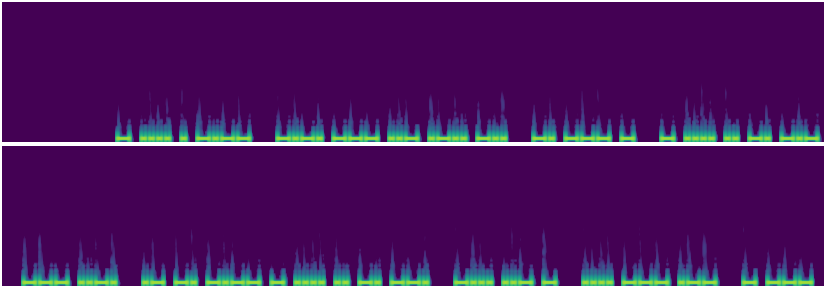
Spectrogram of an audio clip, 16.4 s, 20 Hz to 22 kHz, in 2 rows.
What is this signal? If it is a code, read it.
Morse code, heard as a keyed tone, about 30 wpm, 700 Hz. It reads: THEY COULD NOT THINK OF ANYTHING BUT HOW TO
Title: Sentences from Top 1000 Words 30wpm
